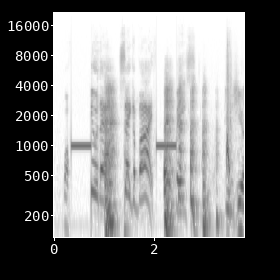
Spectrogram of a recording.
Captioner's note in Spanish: se ríe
